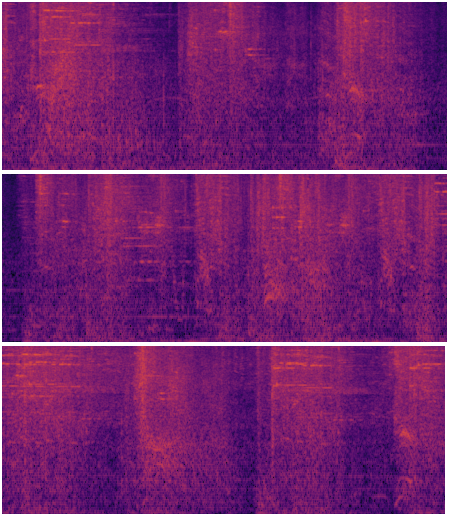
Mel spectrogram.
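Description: Blades clash and magic blasts burst in a fast fight.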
